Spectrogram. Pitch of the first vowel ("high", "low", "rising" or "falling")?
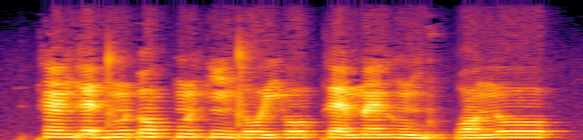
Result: rising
